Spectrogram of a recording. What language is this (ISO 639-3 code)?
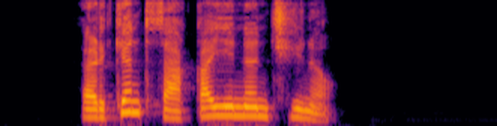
kab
